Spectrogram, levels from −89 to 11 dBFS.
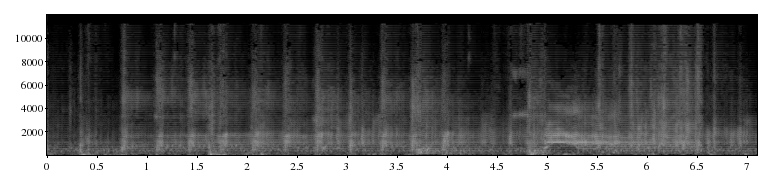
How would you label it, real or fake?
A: fake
